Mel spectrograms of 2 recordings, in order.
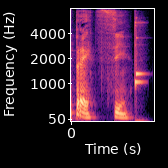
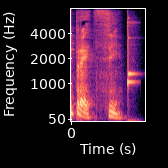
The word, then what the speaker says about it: prezzi: I prezzi. Capricha bem no som do Z. É a mesma pronúncia do Z na palavra pizza. Mais uma vez. I prezzi.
